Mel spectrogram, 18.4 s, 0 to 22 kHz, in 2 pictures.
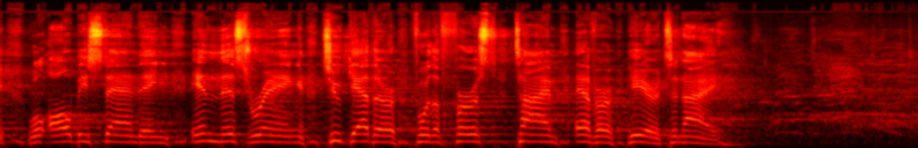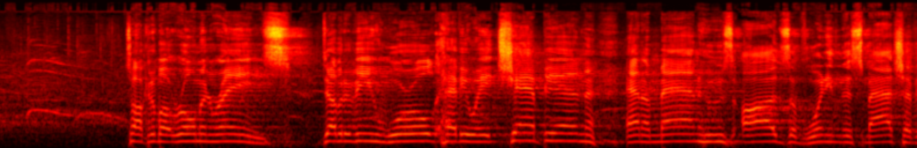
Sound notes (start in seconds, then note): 7.6 crowd shouts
